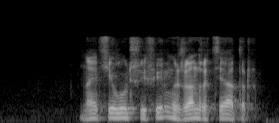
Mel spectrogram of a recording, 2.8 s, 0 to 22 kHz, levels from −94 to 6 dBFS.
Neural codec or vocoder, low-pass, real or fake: autoencoder, 48 kHz, 128 numbers a frame, DAC-VAE, trained on Japanese speech; 7.2 kHz; fake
